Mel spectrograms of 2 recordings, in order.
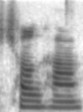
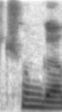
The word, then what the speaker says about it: Chung Ha: Yeah, her name is Chung Ha, and she says Chunga like all the time.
